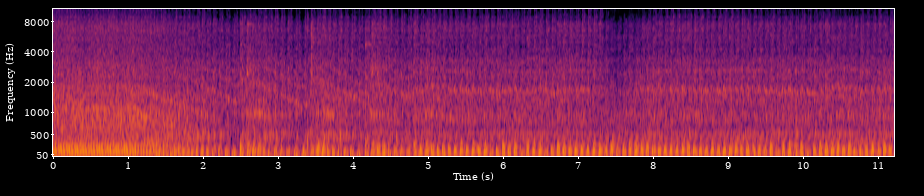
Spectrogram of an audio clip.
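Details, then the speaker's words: Craftsman DLT3000 lawn tractor engine after a head gasket, new carb and swap to another old coil: uneven, stumbling chug about three beats a second. It runs about 75% good at full throttle, idle awful, backfiring and surging. "Well, at least it runs. I've been adjusting the carb, too, and it's not really making a difference. It runs like 75% good at full throttle, and idle is just awful."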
